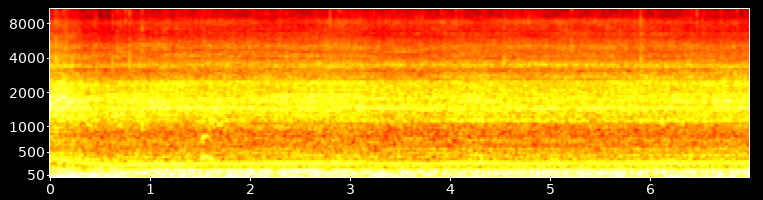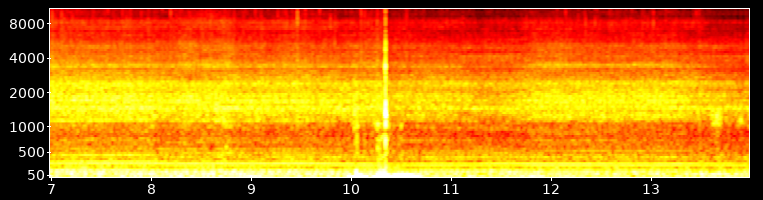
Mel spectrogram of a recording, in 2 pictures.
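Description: Polaris snowmobile engine running at a steady cruising note over a steady hiss. The note eases down slightly right at the start. A single sharp thump comes about ten seconds in.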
